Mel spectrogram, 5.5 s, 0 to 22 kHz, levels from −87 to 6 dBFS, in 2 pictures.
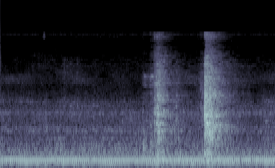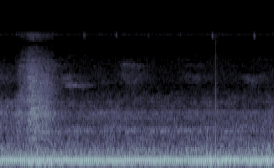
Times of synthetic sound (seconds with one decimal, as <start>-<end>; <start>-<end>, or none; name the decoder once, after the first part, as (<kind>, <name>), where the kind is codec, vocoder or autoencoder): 0.0-5.5 (vocoder, BigVGAN v2)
